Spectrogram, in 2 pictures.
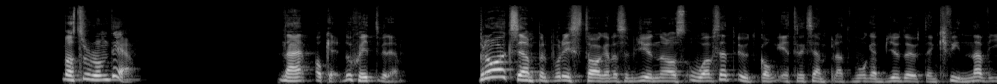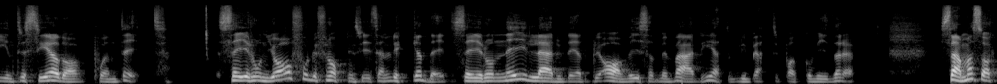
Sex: male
